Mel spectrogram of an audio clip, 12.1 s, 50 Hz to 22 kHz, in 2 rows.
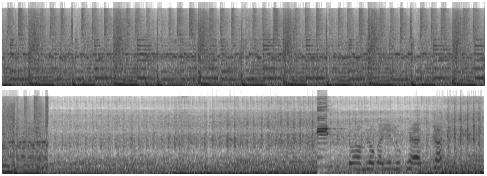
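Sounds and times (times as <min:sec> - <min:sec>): background music: 0:00.0 - 0:06.6
rumble of vehicles: 0:00.0 - 0:12.0
women talking: 0:10.3 - 0:11.9.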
